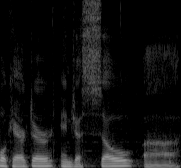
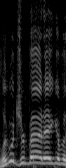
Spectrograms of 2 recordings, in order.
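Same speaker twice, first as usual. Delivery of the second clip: put-on toothless old man voice, higher and louder; 13 semitones higher, 5 dB louder than usual. Retelling a Simpsons scene where Grandpa complains to Homer: imitating Grandpa Simpson with missing teeth. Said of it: "he says it like missing teeth".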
